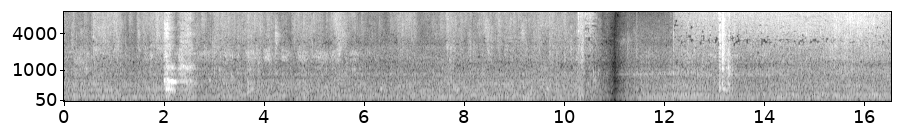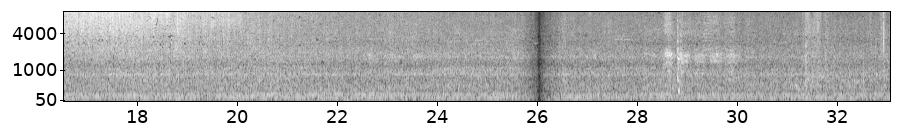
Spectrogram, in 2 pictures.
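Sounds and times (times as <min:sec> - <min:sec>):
bread sizzling in butter: 0:12.2 - 0:24.4.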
